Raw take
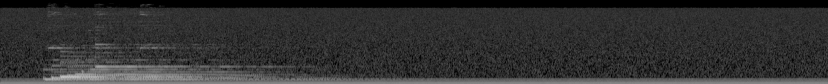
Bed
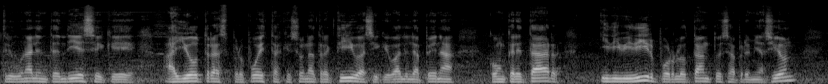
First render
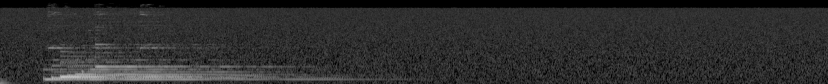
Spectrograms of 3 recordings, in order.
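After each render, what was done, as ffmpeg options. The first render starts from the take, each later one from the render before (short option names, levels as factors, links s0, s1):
-af "bandreject=f=50:t=h:w=6,bandreject=f=100:t=h:w=6,bandreject=f=150:t=h:w=6,bandreject=f=200:t=h:w=6,bandreject=f=250:t=h:w=6,bandreject=f=300:t=h:w=6"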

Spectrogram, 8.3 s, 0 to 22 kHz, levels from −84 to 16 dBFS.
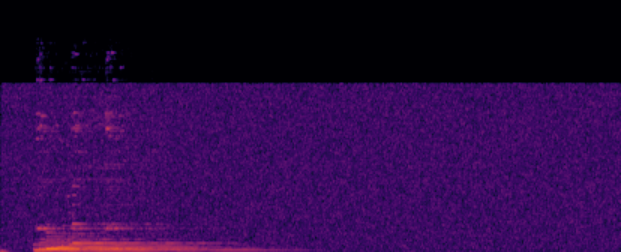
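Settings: -af "afftdn=nr=11:nf=-40"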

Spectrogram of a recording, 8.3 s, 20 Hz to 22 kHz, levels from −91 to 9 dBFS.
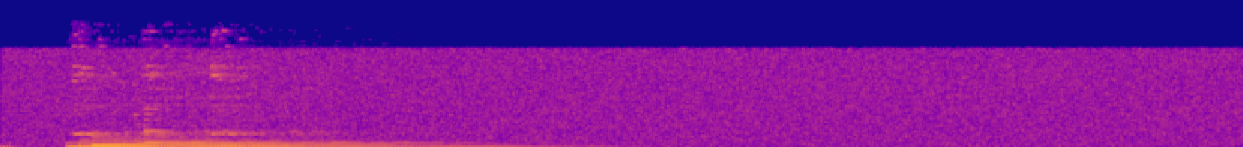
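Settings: -af "volume=1.41"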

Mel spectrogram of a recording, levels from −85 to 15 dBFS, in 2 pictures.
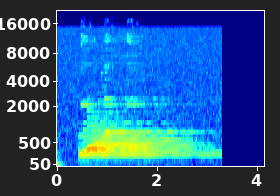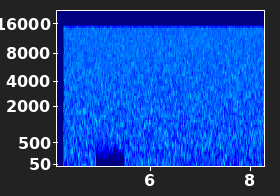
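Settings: -filter_complex "[0:a]asettb=1/sr,asplit=3[s0][s1][s2];[s0]atrim=end=0.694[s3];[s1]atrim=start=0.69:end=2.72,asetpts=PTS-STARTPTS,afade=t=in:d=0.004:c=qsin,afade=t=out:st=2.026:d=0.004:c=qsin,equalizer=f=570:w=1.6:g=6[s4];[s2]atrim=start=2.716[s5];[s3][s4]acrossfade=d=0.004:c1=hsin:c2=qsin[s6];[s6][s5]acrossfade=d=0.004:c1=qsin:c2=hsin,asettb=1/sr,asplit=3[s7][s8][s9];[s7]atrim=end=4.914[s10];[s8]atrim=start=4.91:end=5.49,asetpts=PTS-STARTPTS,afade=t=in:d=0.004:c=qsin,afade=t=out:st=0.576:d=0.004:c=qsin,highpass=480[s11];[s9]atrim=start=5.486[s12];[s10][s11]acrossfade=d=0.004:c1=hsin:c2=qsin[s13];[s13][s12]acrossfade=d=0.004:c1=qsin:c2=hsin,asplit=3[s14][s15][s16];[s14]atrim=end=3.3,asetpts=PTS-STARTPTS,afade=t=out:st=3.296:d=0.004:c=hsin[s17];[s15]atrim=start=3.3:end=4.27,asetpts=PTS-STARTPTS,volume=0[s18];[s16]atrim=start=4.27,asetpts=PTS-STARTPTS,afade=t=in:d=0.004:c=hsin[s19];[s17][s18][s19]concat=n=3:v=0:a=1"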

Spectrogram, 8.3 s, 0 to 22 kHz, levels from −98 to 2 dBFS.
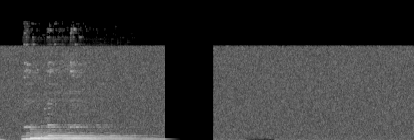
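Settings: -af "lowshelf=f=200:g=9,bandreject=f=60:t=h:w=6,bandreject=f=120:t=h:w=6,bandreject=f=180:t=h:w=6,bandreject=f=240:t=h:w=6"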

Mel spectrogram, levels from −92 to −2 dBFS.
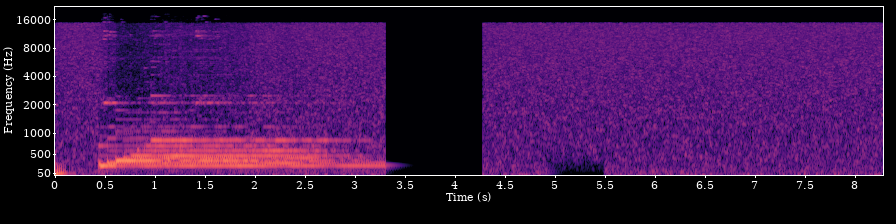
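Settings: -af "alimiter=limit=0.141:level=0:latency=1:release=36,acompressor=threshold=0.0447:ratio=3"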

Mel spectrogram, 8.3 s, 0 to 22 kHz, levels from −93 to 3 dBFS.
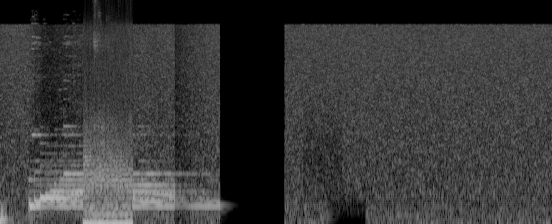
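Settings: -filter_complex "[0:a]asplit=3[s0][s1][s2];[s0]afade=t=out:st=1.24:d=0.02[s3];[s1]aeval=exprs='abs(val(0))':c=same,afade=t=in:st=1.24:d=0.02,afade=t=out:st=1.98:d=0.02[s4];[s2]afade=t=in:st=1.98:d=0.02[s5];[s3][s4][s5]amix=inputs=3:normalize=0,asettb=1/sr,asplit=3[s6][s7][s8];[s6]atrim=end=4.544[s9];[s7]atrim=start=4.54:end=5.13,asetpts=PTS-STARTPTS,afade=t=in:d=0.004:c=qsin,afade=t=out:st=0.586:d=0.004:c=qsin,equalizer=f=1200:w=0.71:g=-7.5[s10];[s8]atrim=start=5.126[s11];[s9][s10]acrossfade=d=0.004:c1=hsin:c2=qsin[s12];[s12][s11]acrossfade=d=0.004:c1=qsin:c2=hsin,asplit=2[s13][s14];[s13]atrim=end=2.62,asetpts=PTS-STARTPTS,afade=t=out:st=2.616:d=0.004:c=hsin:silence=0.223872[s15];[s14]atrim=start=2.62,asetpts=PTS-STARTPTS,afade=t=in:d=0.53:silence=0.223872[s16];[s15][s16]concat=n=2:v=0:a=1"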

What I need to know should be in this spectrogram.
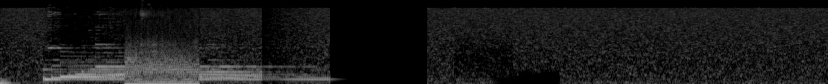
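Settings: -filter_complex "[0:a]asettb=1/sr,asplit=3[s0][s1][s2];[s0]atrim=end=5.184[s3];[s1]atrim=start=5.18:end=5.6,asetpts=PTS-STARTPTS,afade=t=in:d=0.004:c=qsin,afade=t=out:st=0.416:d=0.004:c=qsin,highpass=f=720:w=0.5412,highpass=f=720:w=1.3066[s4];[s2]atrim=start=5.596[s5];[s3][s4]acrossfade=d=0.004:c1=hsin:c2=qsin[s6];[s6][s5]acrossfade=d=0.004:c1=qsin:c2=hsin"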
